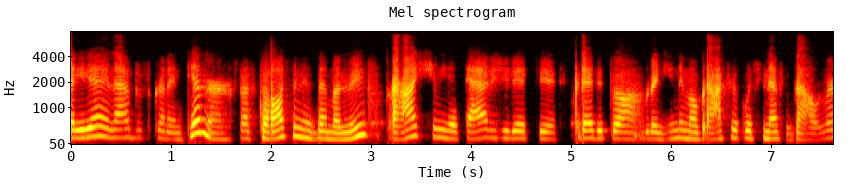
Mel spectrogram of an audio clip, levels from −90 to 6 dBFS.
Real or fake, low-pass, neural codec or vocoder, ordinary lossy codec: fake; 7.2 kHz; codec, 16 kHz, 0.5 kbps, X-Codec, HuBERT features, trained on general audio; MP3, 64 kbps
